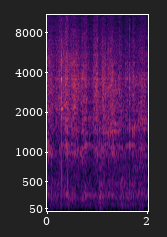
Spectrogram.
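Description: Folded paper slips rustling and crinkling in a jar as a hand rummages through them and pulls some out, with light scattered clicks.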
